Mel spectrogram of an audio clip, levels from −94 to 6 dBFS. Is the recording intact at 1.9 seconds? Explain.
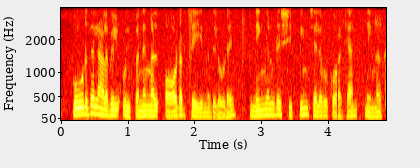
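No. From 1.92 to 1.96 s, 40 ms of the sound gives way to flat, steady noise before resuming, a sound dropped by the voice detector. The likely cause is the sender's detector mistaking a quiet stretch for background and pausing transmission, with the receiver filling the gap with comfort noise. Across this moment there is also overdone noise removal: bands near the noise estimate are pushed down hard, leaving a lowered background with twinkling specks.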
